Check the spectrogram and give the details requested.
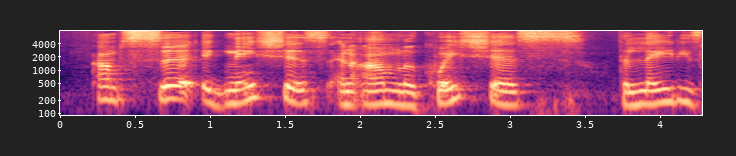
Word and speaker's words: Ignatius: because I realized that ignacious rhymes with everything it's like ignacious courageous loquacious so he can be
